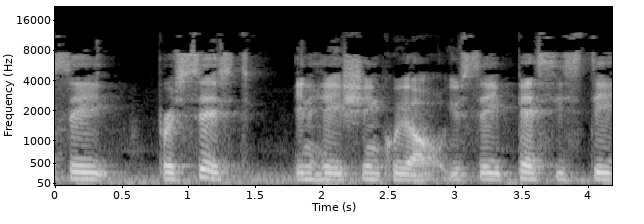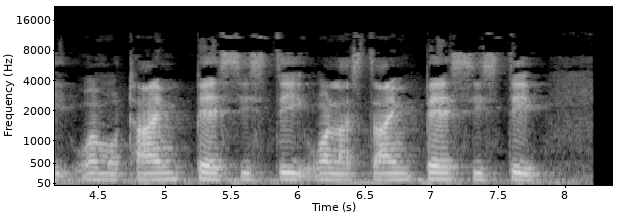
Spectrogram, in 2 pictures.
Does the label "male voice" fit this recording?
No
